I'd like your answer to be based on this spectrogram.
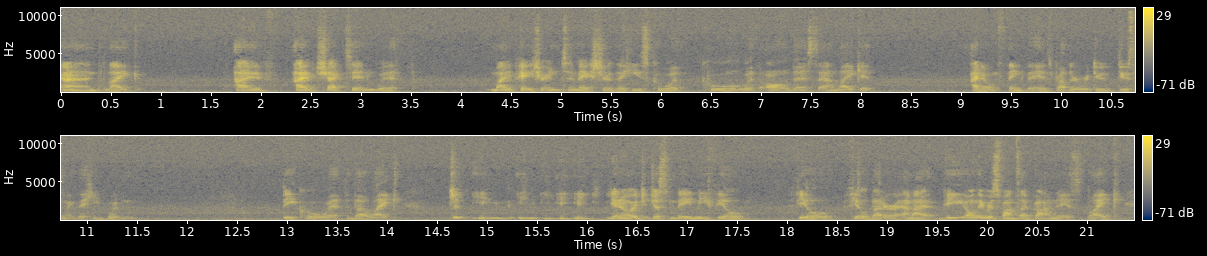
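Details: Adult who says they stutter, with stuttering worse on names; talking while crocheting; stuttering.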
